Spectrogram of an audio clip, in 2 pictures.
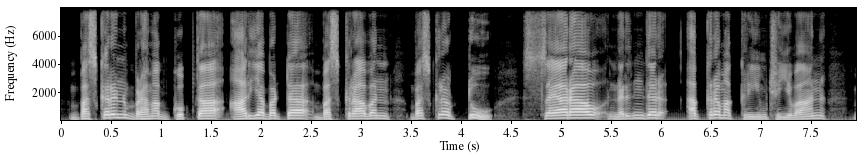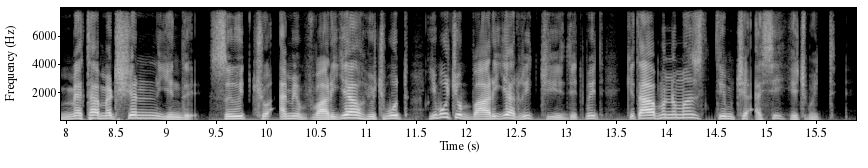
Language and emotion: Kashmiri, neutral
